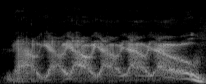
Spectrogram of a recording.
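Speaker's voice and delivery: high shouted yowling; Tasmanian devil yowl. Pretend. Vlogger yowling high as the Tasmanian devil.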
